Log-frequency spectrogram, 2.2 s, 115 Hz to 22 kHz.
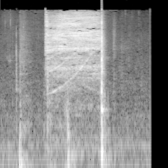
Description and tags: Desk Chair Piston
Recorded 11mins before upload, created for a college project, the sound of a deskchair lowering.
Hope you find a use for it!
chair, piston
